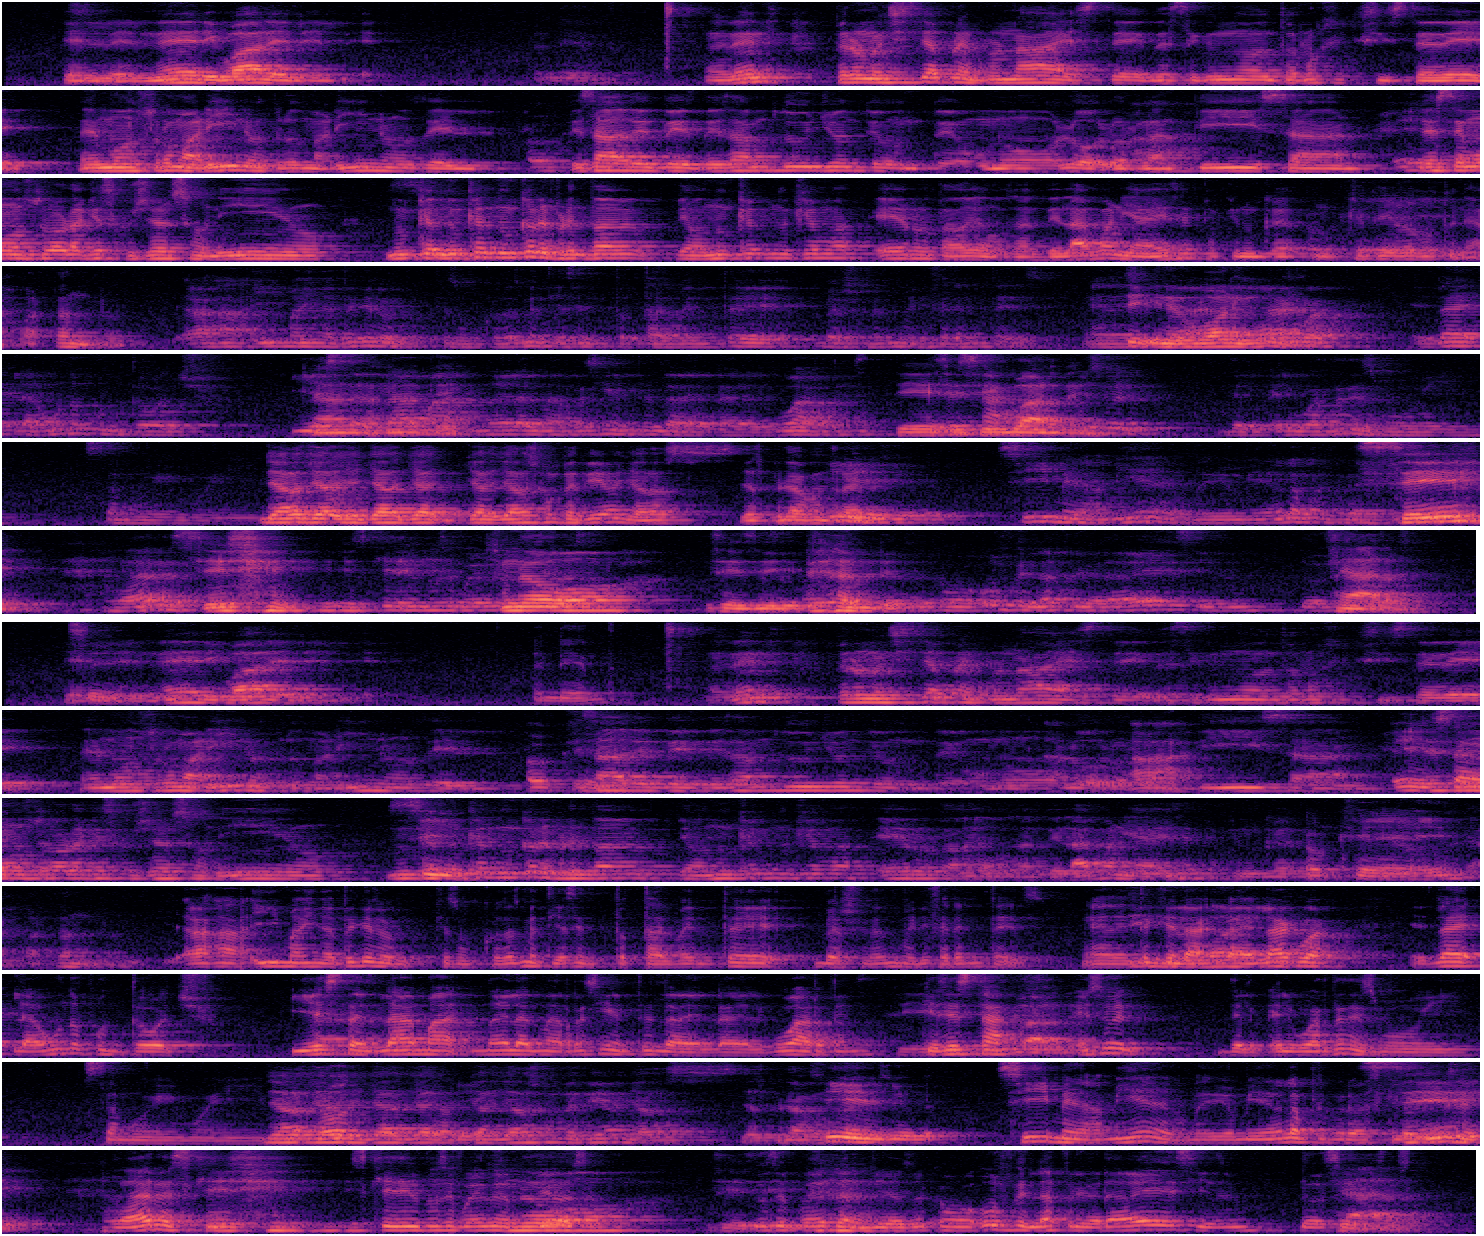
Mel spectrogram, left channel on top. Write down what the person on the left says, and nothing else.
el,
el Nether igual, el, el,
excelente pero no existía,
por ejemplo, nada de este, de este nuevo entorno que existe de, del monstruo marino, de los marinos, del,
de, esa, de, de- de esa dungeon de donde uno
lo, lo ralentizan,
de este monstruo ahora que escucha el sonido. Nunca,
nunca, nunca lo he enfrentado, digamos, nunca, nunca ma- he derrotado, digamos, al del agua ni a ese, porque nunca,
nunca he tenido la oportunidad de jugar tanto.
Sí, y
no
he jugado
ninguna.
Claro,
imagínate.
Sí,
sí,
sí, guarden.
¿Ya
los,
ya, ya,
ya,
ya, ya ya los competido? ¿Ya los, ya has peleado
contra
Sí,
sí,
sí.
Es
un nuevo. Sí, sí,
interesante.
Claro.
